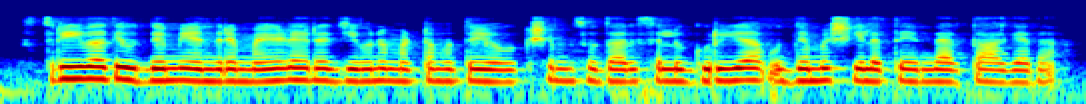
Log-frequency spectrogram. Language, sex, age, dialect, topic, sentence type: Kannada, female, 18-24, Central, banking, statement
